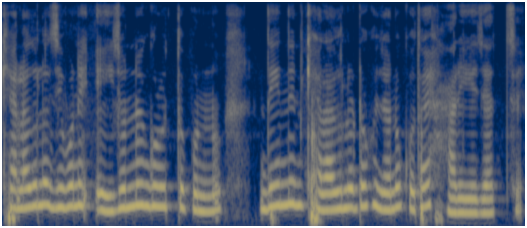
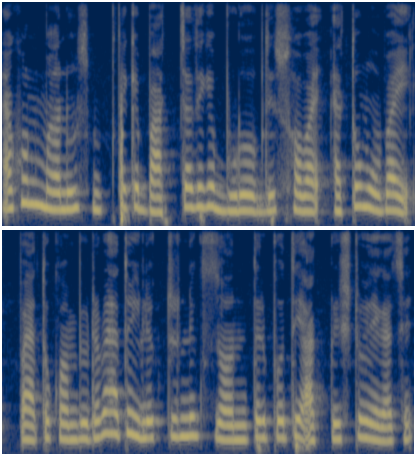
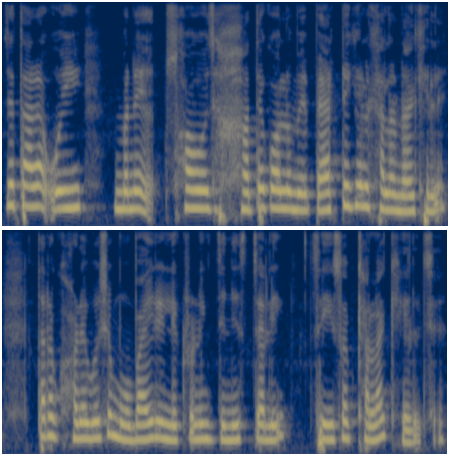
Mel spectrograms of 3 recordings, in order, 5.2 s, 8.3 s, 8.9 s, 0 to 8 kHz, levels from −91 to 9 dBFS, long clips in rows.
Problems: none marked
